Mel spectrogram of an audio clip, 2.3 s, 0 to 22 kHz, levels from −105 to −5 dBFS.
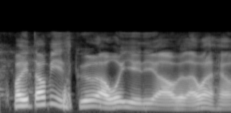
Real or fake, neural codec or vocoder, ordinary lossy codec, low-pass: real; none; none; none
